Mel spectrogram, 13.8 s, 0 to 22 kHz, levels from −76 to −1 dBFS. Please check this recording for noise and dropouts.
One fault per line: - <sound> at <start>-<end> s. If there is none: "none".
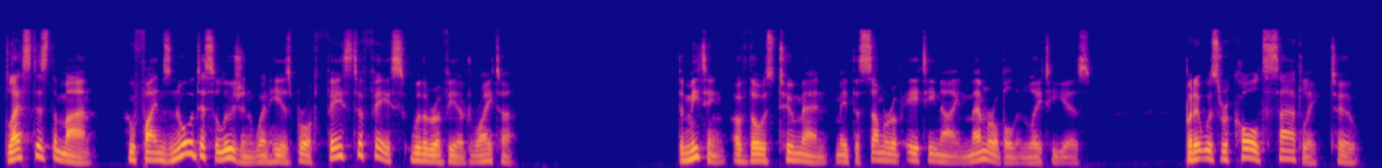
none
